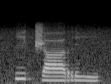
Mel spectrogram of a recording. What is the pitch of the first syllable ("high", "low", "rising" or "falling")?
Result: high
